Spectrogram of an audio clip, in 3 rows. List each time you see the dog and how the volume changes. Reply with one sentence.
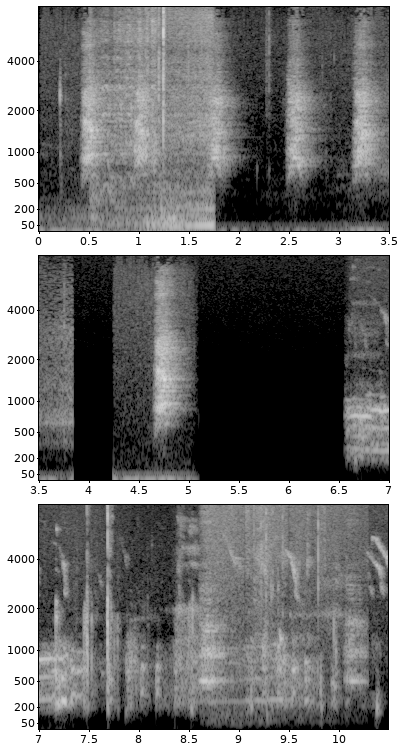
The dog can be heard from 0.0 to 5.0 s, getting quieter; and briefly from 8.6 to 10.3 s.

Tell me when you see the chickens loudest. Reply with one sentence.
The loudest moment of the chickens is at 7 seconds.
